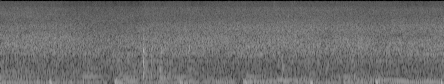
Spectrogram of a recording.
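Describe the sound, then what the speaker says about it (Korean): Onion strips go into a pan of frying meat and sizzle loudly and steadily, with a utensil scraping and knocking against the pan now and then. "이제 양파채를 넣어 볼게요"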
